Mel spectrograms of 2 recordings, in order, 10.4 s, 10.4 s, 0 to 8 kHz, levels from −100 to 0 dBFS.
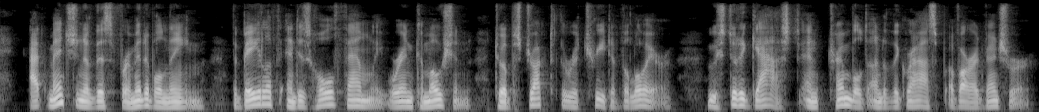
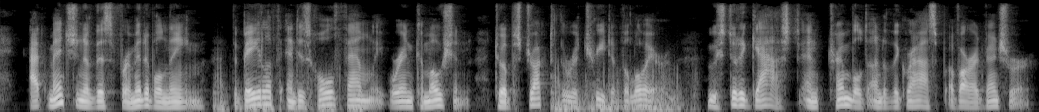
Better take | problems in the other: first | noise reduction (neural mask model RNNoise)

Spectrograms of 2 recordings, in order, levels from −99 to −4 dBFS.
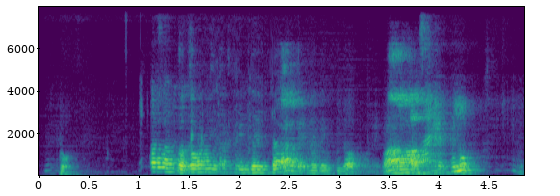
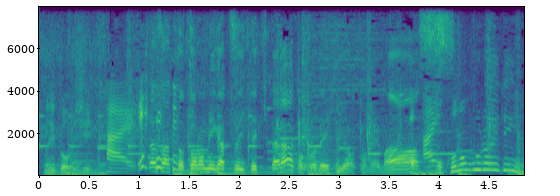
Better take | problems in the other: second | noise reduction (neural mask model DeepFilterNet 3)

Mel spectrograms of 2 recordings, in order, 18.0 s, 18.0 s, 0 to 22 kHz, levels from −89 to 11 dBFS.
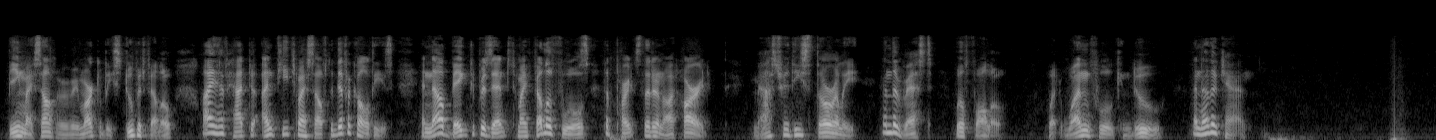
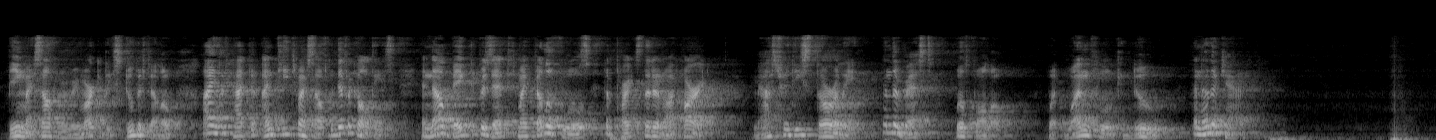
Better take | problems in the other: first | room echo; dies away in 1.4 s

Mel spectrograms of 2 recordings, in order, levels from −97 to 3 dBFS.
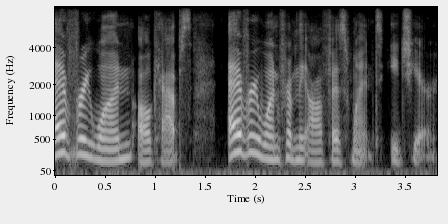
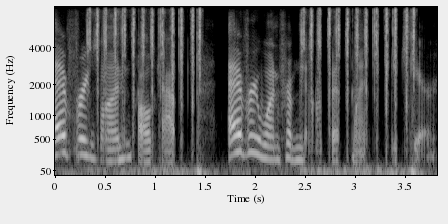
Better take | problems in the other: first | noise reduction (neural diffusion model UNIVERSE++)

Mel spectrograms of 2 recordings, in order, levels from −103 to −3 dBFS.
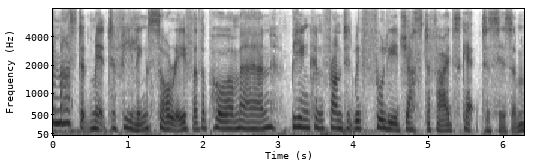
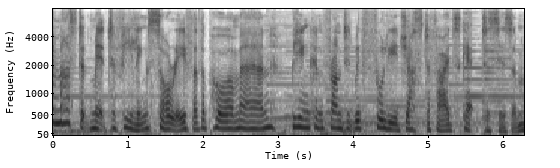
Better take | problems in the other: first | background sound (Harp); 18 dB below the speech

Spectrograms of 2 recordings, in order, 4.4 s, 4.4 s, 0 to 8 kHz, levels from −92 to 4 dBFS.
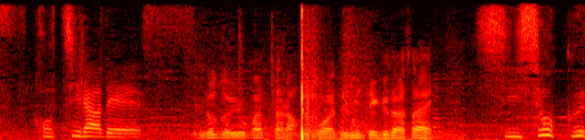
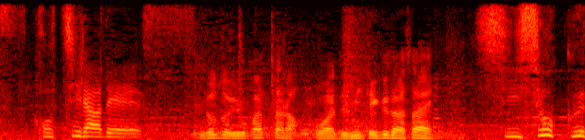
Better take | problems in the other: second | background sound (Fireworks); 2 dB above the speech

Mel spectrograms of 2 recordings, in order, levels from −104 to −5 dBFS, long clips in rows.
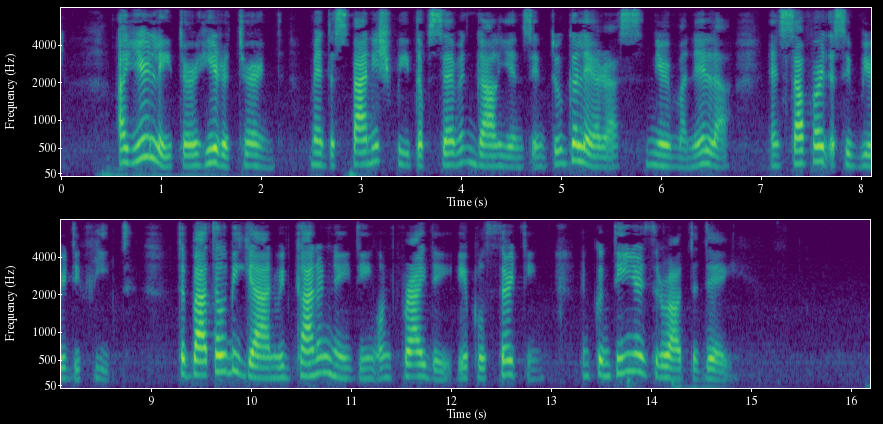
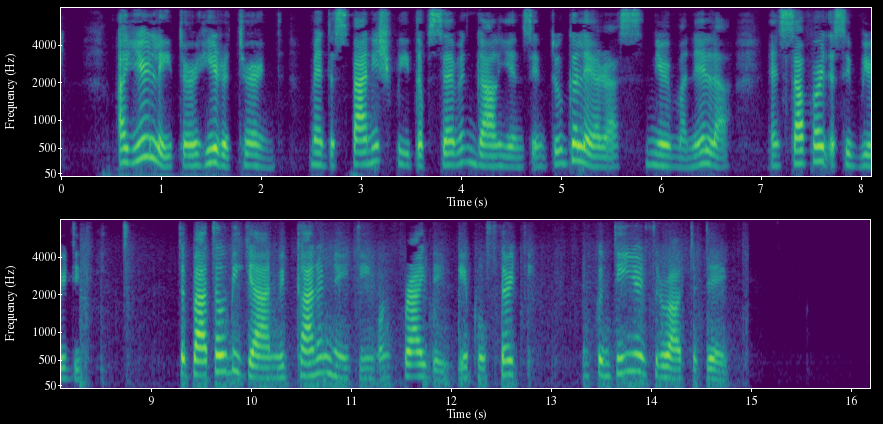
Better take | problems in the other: first | noise reduction (neural mask model RNNoise)

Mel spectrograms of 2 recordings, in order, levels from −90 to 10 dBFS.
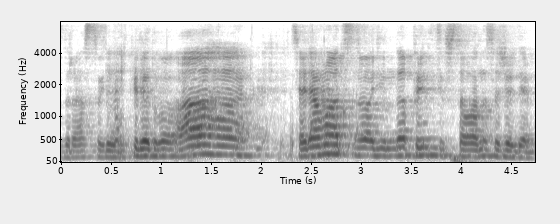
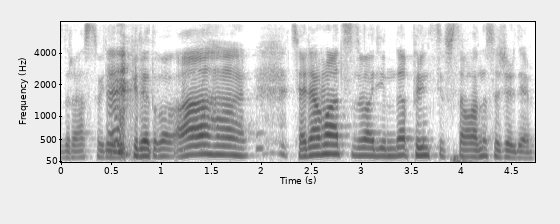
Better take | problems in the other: second | noise reduction (neural separator model SepFormer DNS4)

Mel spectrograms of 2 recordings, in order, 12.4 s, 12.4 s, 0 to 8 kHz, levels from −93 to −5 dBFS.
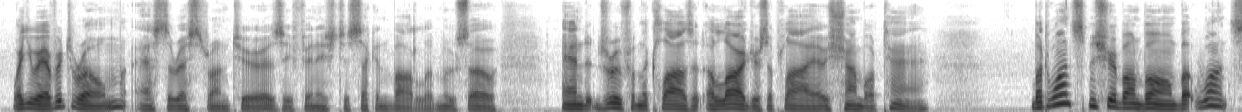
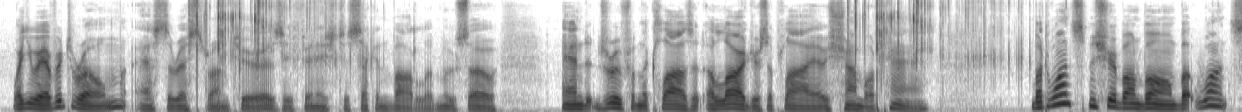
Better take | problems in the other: first | background sound (Crushing); 14 dB below the speech

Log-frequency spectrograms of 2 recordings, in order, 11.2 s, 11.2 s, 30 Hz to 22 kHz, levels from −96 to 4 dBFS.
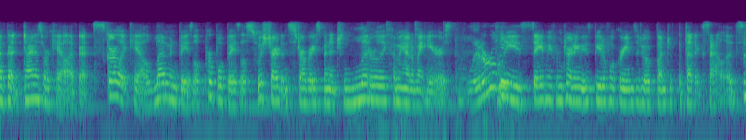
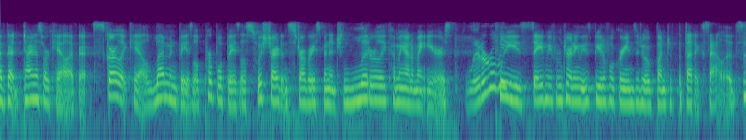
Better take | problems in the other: second | noise reduction (neural separator model SepFormer DNS4)

